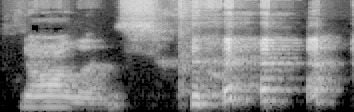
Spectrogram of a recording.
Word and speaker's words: New Orleans: I'm pronouncing it like that. I sometimes say New Orleans and sometimes I say New Orleans, and you probably say it different. You probably say Narlins.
